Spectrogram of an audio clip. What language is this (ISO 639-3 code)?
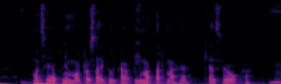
hin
